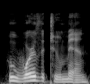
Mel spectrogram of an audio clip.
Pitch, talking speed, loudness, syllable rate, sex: 145 Hz, 330 wpm, -17 LUFS, 8.2 syllables/s, female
